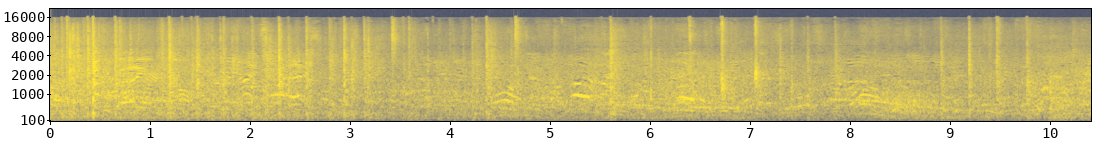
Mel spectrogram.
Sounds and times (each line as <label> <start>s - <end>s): cheering 4.6s - 10.4s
